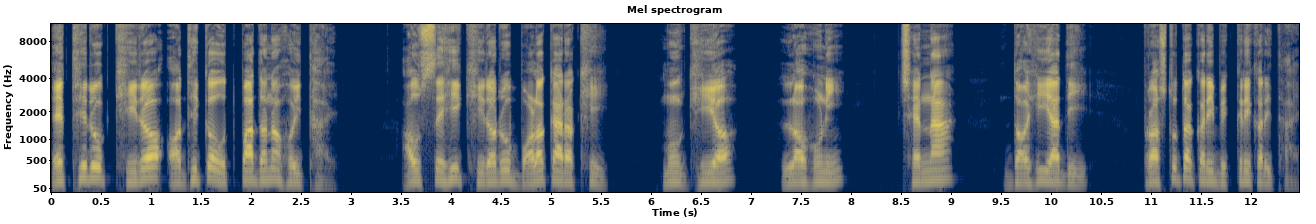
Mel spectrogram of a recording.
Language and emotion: Odia, neutral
